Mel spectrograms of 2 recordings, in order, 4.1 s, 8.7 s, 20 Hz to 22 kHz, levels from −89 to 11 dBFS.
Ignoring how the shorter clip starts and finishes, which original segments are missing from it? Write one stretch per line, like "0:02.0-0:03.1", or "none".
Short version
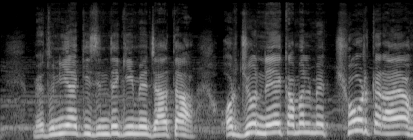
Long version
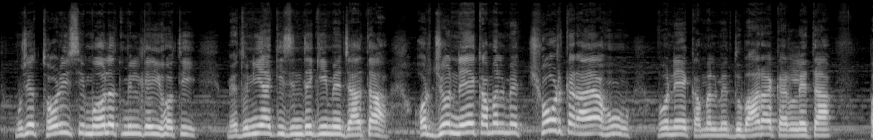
none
